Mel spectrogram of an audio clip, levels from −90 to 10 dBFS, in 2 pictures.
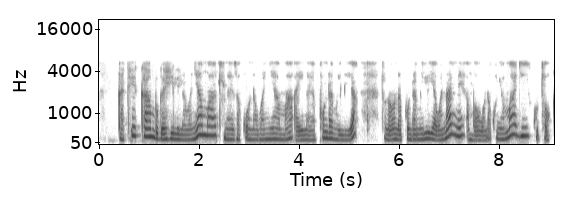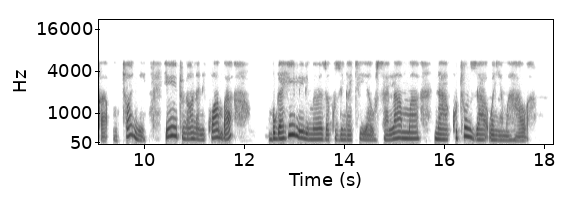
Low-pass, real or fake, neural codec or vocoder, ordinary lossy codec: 5.4 kHz; real; none; Opus, 24 kbps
